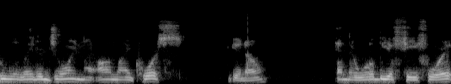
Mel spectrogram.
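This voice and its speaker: Mumbling at a fairly quick pace, the speaker has a dark, mellow tone in a dry, close sound with no echo. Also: man. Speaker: spiritual vlogger. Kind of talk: casual monologue vlog.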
